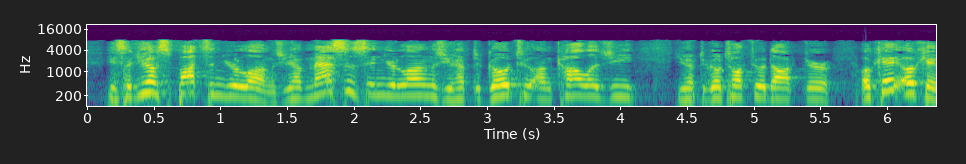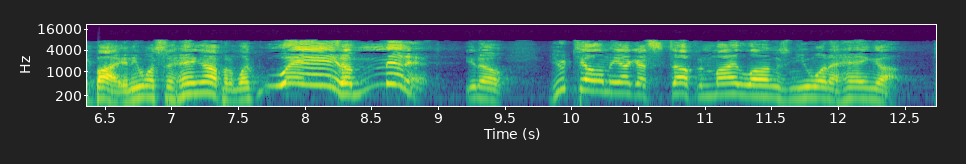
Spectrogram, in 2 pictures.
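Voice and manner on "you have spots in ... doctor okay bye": put-on broken Russian accent. Retelling a hurried analyst calling with CAT scan results: imitating broken Russian accent. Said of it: "and he's broken Russian accent".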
